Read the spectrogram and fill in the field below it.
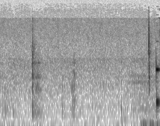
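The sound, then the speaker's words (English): Telephone dialing tones while placing a call from a personal phone: after a near-silent stretch with one faint tick, a couple of short electronic beeps sound in quick succession right at the end, fairly loud. “I'm calling from my personal phone.”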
